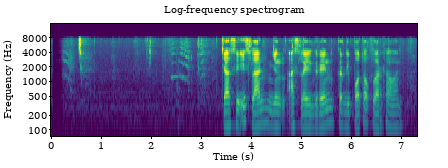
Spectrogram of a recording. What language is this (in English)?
Sundanese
